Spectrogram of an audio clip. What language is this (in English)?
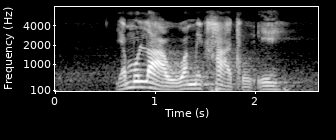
Tswana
